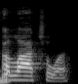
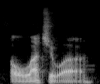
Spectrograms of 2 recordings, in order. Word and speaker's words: Alachua: Chua County Jail Monday it's pronounced Alachua Alachua watch what is that okay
